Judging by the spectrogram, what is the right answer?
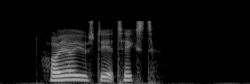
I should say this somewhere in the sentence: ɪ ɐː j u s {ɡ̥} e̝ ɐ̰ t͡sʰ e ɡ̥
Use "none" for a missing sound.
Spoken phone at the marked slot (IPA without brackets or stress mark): d̥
